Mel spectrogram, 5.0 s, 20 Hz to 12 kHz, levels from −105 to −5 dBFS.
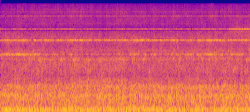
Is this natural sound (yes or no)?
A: no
